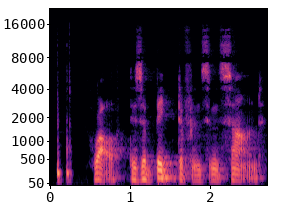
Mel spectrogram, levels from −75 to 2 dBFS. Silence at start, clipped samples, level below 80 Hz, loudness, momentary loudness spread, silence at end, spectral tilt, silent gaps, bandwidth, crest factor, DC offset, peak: 0.1 s; under 0.1%; -52 dBFS; -21 LUFS; 8 LU; 0.05 s; -5 dB/octave; none; 16 kHz; 18 dB; under 0.1%; -2 dBFS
